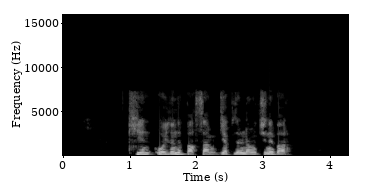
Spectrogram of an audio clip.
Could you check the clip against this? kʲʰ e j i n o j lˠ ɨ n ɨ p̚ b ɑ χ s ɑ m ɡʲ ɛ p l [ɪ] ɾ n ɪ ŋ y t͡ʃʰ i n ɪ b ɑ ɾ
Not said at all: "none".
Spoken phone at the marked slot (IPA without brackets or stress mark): ɪ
